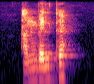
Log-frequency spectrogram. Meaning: nominative/accusative/genitive plural of Anwalt
- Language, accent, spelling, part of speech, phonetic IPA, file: German, Austria, Anwälte, noun, [ˈanˌvɛltə], De-at-Anwälte.ogg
